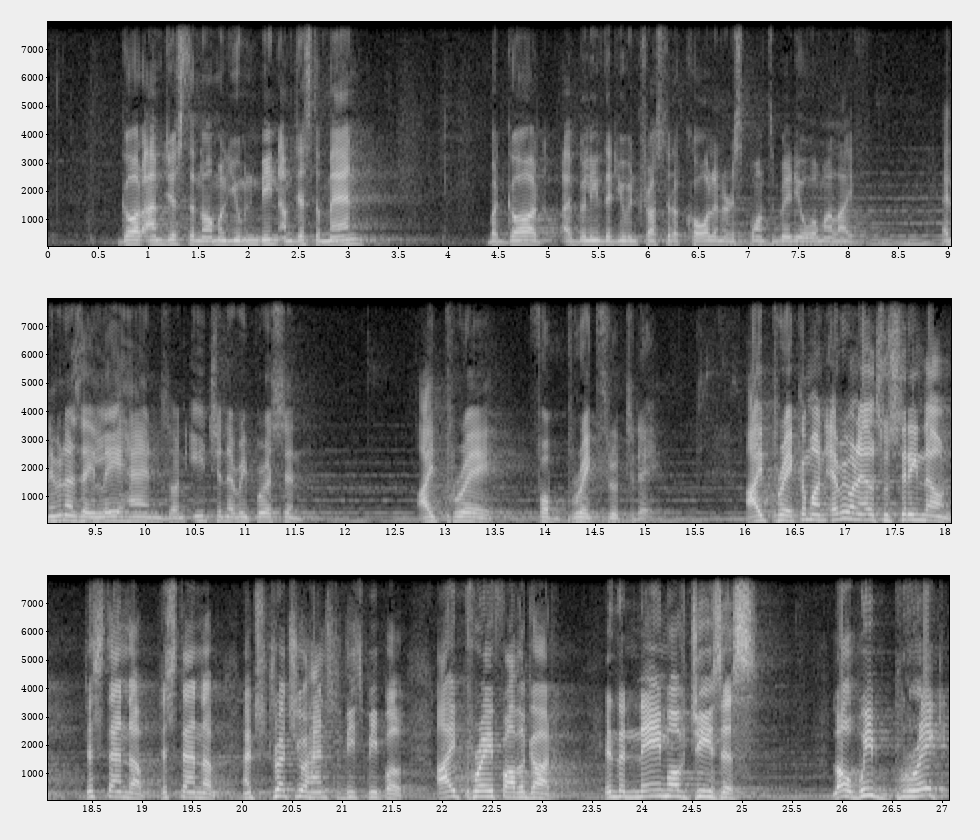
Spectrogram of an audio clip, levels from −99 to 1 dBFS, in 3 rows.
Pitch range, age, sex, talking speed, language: 145-220 Hz, 50-69, male, 170 wpm, English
